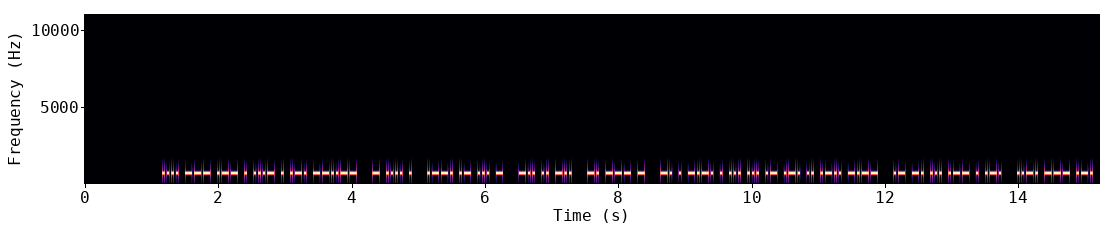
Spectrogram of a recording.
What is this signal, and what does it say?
Morse code, heard as a keyed tone, about 34 wpm, 700 Hz. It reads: HOWEVER, THE PAST DID NOT NECESSARILY ANSWER FOR
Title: Sentences from Top 1400 Words 35wpm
